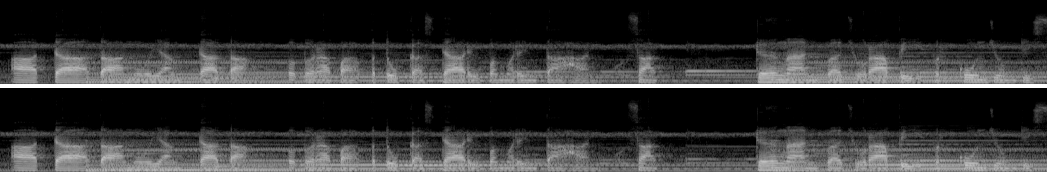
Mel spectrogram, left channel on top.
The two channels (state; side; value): normal; both; correlation 0.82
